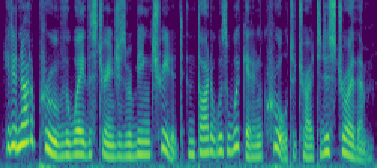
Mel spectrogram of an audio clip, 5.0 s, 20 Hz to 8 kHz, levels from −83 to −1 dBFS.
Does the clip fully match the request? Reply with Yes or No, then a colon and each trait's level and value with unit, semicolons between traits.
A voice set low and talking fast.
No: high, 200 Hz; fast, 275 wpm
